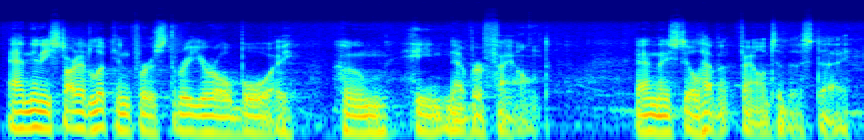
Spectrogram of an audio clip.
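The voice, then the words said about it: North Carolina accent. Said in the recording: “I'm from North Carolina, in case you didn't catch that accent ... might need an interpreter for some of you”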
